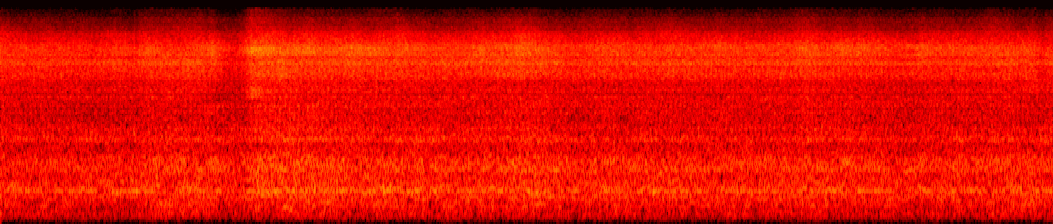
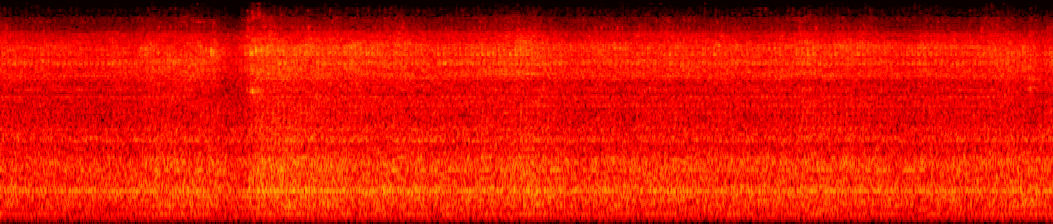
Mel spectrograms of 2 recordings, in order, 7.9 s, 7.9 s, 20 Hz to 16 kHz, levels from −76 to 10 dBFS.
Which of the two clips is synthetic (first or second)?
first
